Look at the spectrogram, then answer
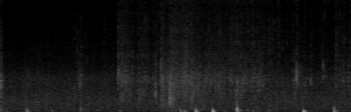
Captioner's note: water splooshing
